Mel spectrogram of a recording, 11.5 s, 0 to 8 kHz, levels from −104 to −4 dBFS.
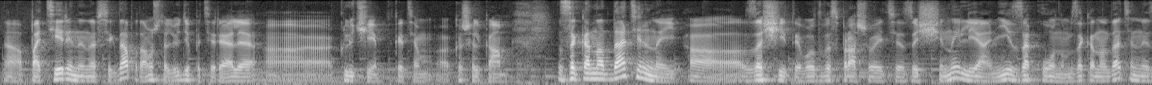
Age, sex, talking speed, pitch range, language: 20-39, male, 105 wpm, 100-130 Hz, Russian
